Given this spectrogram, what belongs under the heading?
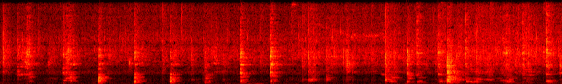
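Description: Crushed garlic and fenugreek seeds fry in a pan for village-style horse gram rice, a quiet sizzle broken by regular stirring scrapes and spoon taps on the pan.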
